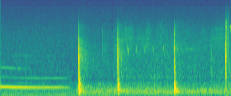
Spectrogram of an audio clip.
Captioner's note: hammering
